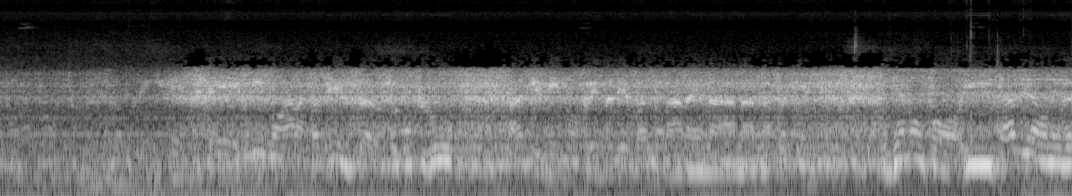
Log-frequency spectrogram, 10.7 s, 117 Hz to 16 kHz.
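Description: Human voice of a distant amateur station received on 40-metre lower sideband, coming from the speaker of an ICOM IC-756 HF transceiver. The audio is narrow and thin, cut off above about 3 kHz, over band noise, and it comes up louder about two seconds in as the signal is tuned in.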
